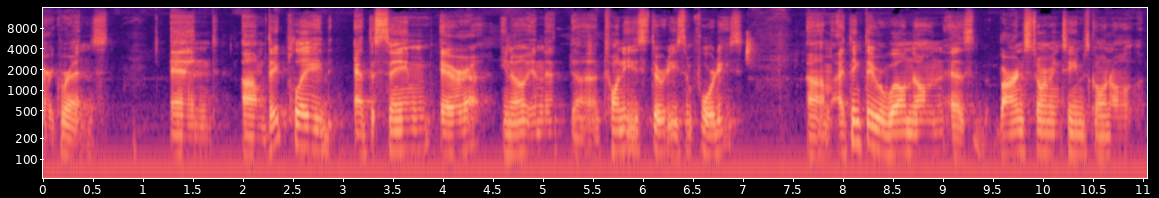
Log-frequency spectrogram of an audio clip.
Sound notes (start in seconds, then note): none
